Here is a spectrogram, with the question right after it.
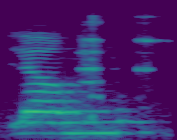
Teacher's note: Huruf ain ketika mati dia tak ada lantunan ya. Okay, tahan saja bunyi dia.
